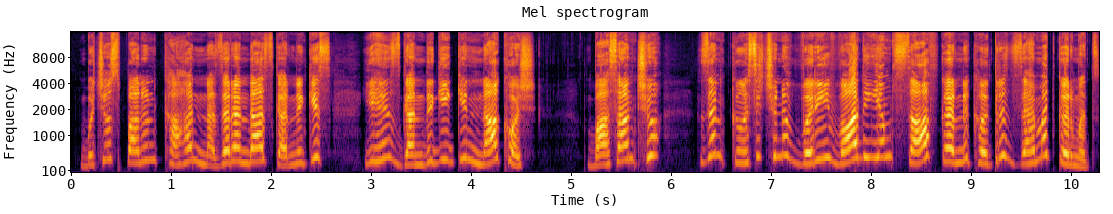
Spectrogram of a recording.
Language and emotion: Kashmiri, angry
